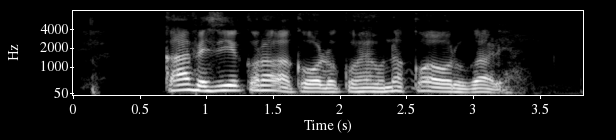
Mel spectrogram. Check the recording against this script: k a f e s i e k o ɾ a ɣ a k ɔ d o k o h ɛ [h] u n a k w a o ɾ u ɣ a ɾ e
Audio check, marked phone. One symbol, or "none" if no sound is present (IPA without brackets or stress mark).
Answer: h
